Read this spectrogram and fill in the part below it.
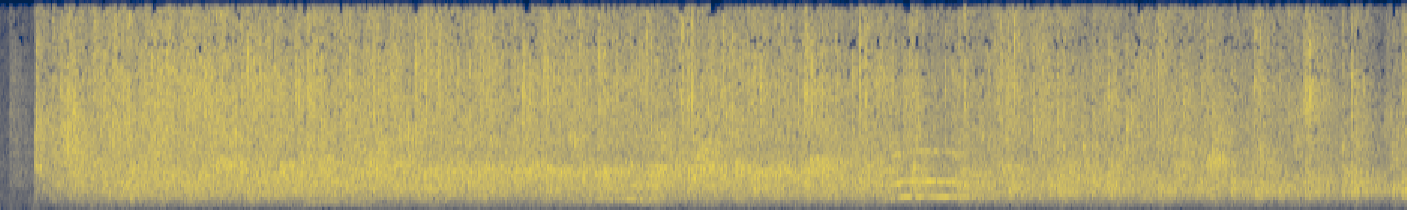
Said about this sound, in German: Ja, wir können klatschen.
